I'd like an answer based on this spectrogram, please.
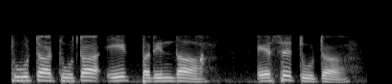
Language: Hindi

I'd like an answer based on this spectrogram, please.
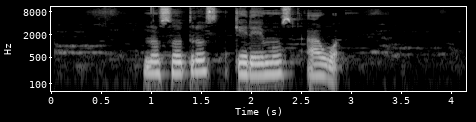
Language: Guarani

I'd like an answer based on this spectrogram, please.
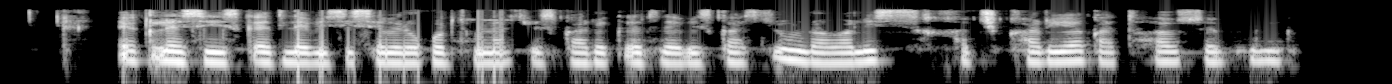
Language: Georgian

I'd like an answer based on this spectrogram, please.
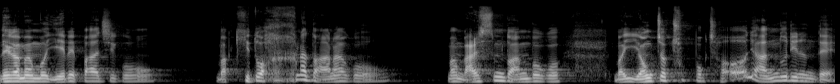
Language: Korean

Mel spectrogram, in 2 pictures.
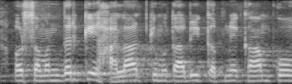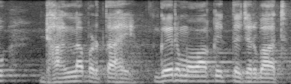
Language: Urdu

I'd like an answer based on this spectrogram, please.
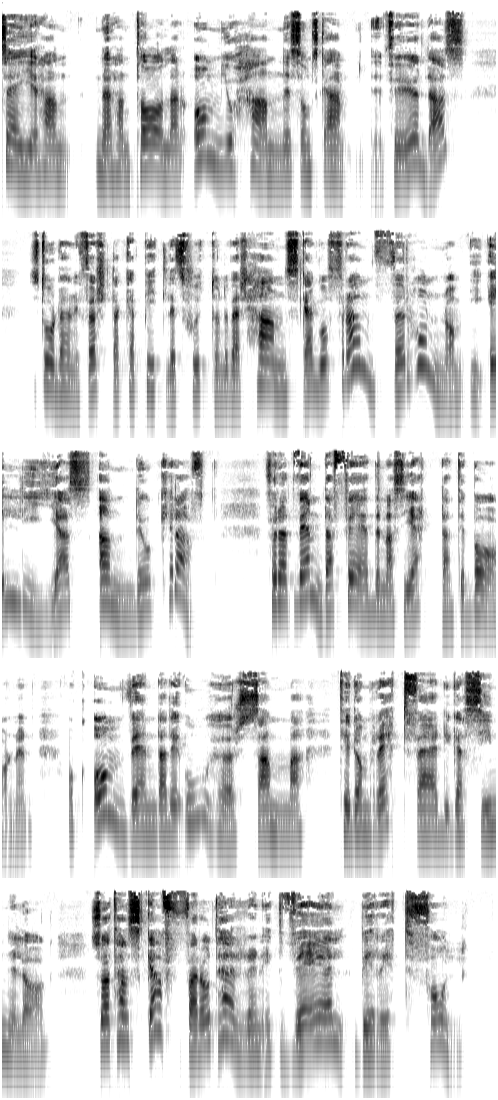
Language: Swedish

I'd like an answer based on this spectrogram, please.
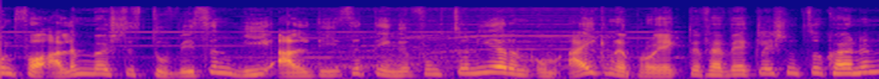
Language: German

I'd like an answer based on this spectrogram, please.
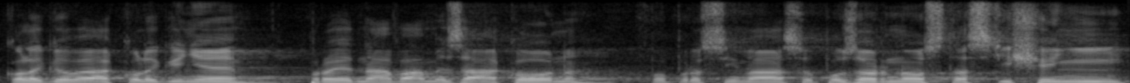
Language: Czech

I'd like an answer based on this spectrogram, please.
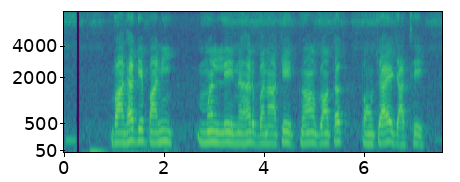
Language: Chhattisgarhi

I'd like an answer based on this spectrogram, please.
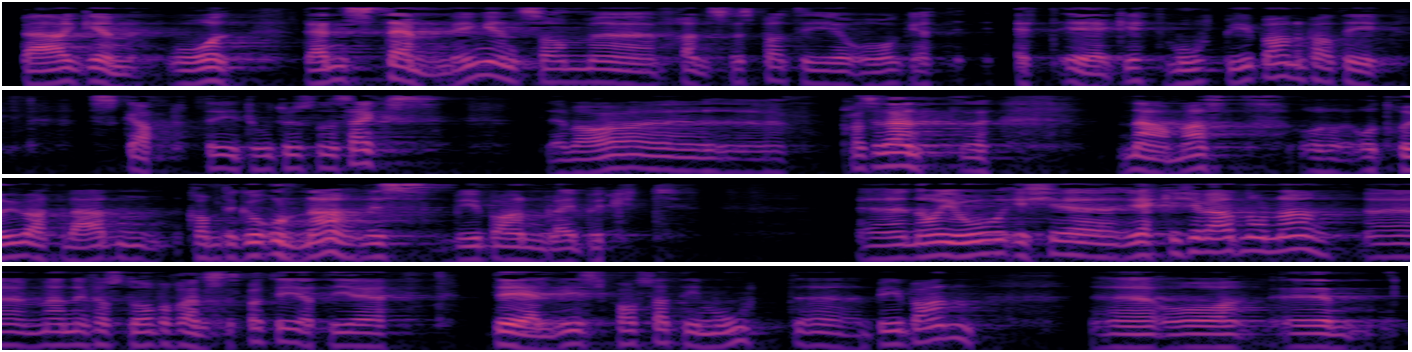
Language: Norwegian Nynorsk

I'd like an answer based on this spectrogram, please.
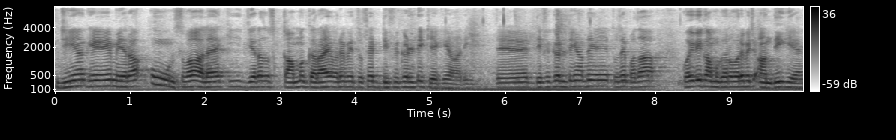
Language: Dogri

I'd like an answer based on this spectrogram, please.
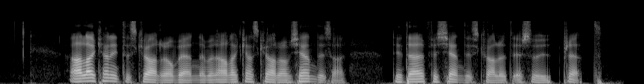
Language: Swedish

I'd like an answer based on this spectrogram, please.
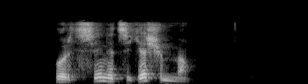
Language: Kabyle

